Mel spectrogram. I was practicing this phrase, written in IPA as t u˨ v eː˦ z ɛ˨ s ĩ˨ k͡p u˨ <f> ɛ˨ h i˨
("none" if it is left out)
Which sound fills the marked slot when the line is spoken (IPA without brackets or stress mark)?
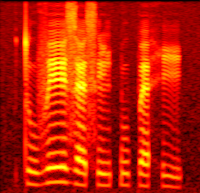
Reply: p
